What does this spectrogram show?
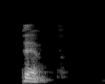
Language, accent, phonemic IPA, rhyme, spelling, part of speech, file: English, Canada, /pɪmp/, -ɪmp, pimp, noun / verb / adjective / numeral, En-ca-pimp.oga
- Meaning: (noun) 1. Someone who solicits customers for prostitution and acts as manager for a group of prostitutes; a pander 2. A man who can easily attract women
